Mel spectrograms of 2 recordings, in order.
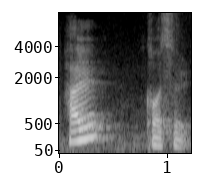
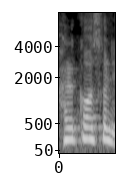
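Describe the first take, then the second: First: There is a short pause between the two words. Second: The two words run together without a pause. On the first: The consonant does not become tense. "휴지를 두면, 잠깐 쉬는 틈을 주면은 일어나지 않습니다" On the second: The consonant becomes tense. "연속 발음을 해야지 그때 일어난다는 겁니다"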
